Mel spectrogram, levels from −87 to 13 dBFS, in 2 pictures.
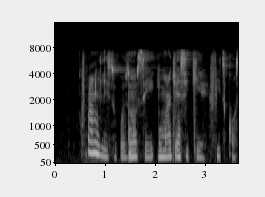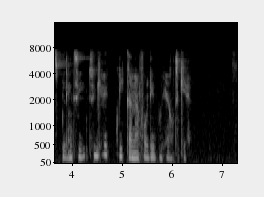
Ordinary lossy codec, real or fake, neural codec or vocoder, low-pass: Opus, 64 kbps; real; none; 7.2 kHz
